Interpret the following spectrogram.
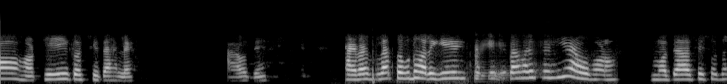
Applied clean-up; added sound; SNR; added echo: neural mask model DeepFilterNet 3.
